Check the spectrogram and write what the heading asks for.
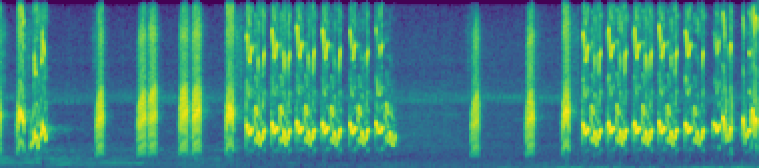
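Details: Sooty-headed bulbul singing energetically, a sound used to lure wild bulbuls and provoke them into replying: several loud separate chirps, then rapid, bubbly chattering runs of high notes, with a faint low rumble in the second half.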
